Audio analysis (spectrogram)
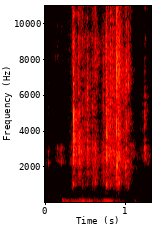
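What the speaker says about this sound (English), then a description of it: "So I can start typing." Typing on a computer keyboard during email composition, a quick close run of soft key clicks lasting just over a second.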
